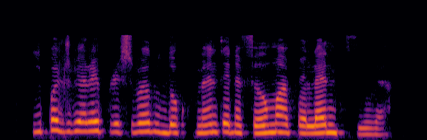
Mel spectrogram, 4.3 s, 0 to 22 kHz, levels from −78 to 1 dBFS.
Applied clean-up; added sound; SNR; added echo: neural mask model DeepFilterNet 3.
